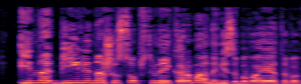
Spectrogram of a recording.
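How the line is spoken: Shrieking. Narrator (Russian): взвизгнул Когинс

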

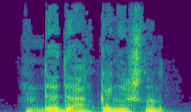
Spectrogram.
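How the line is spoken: Confused mumble. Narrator (Russian): пробормотал ни черта не понимающий усатый, очкастый, волосатый

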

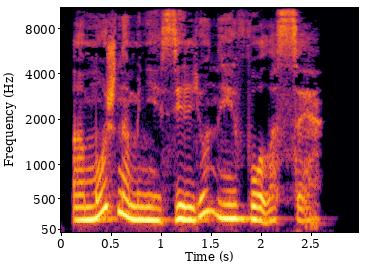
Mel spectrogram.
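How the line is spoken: Conspiratorial whisper. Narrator (Russian): Заговорщическим шепотом поинтересовалась Кира

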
